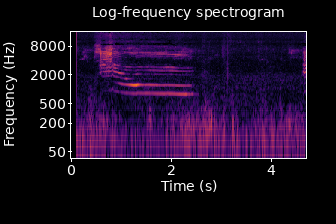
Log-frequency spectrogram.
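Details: A ginger domestic cat lets out a single sustained, clear meow of about two seconds that holds steady, then slides gently down, over a low rumbling background hum.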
